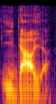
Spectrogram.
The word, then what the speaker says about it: Idalia: All right, folks, here's the latest on Idalia. That's how we're being told to pronounce it, Idalia.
